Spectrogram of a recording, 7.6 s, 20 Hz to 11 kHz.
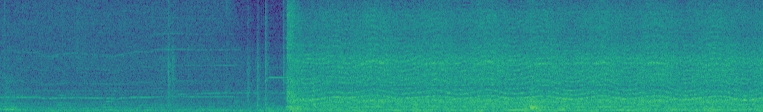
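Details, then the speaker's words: Mini Cooper with a brand-new starter, cranked with all spark plugs removed, drawing about 400–450 A. Slow, strained, wavering churn; the engine would not turn by hand. Cause was a seized alternator, not a seized engine. "looks like about 4 to 450 and of starter current with all the spark plugs removed so definitely something mechanical going on"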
